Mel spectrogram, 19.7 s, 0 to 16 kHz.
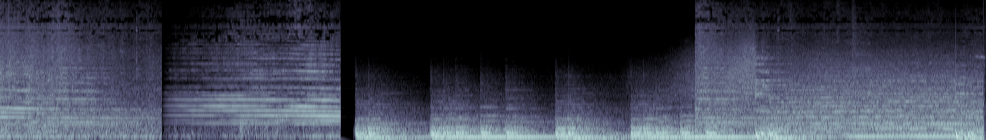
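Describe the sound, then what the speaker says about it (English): Union Pacific Big Boy 4014 steam locomotive at Harriman, Wyoming, loud and close: long whistle blasts broken by a brief gap, then heavy running gear, chuffing and wheel slip roaring beneath further whistling. "Big Boy 4014 unleashes raw power in Harriman, Wyoming as wheel slip, whistle blasts, and running gear roar"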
